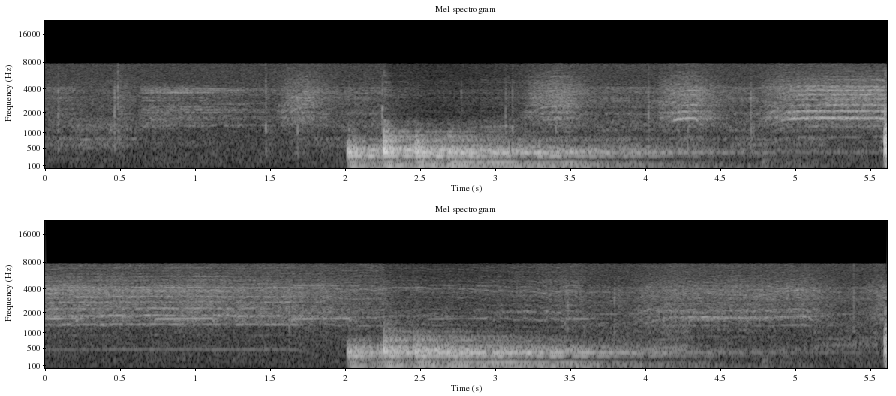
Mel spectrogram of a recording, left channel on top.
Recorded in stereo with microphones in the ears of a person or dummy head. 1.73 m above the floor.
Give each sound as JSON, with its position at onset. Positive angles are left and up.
{"t": 2.0, "sound": "knocking", "side_deg": 30, "distance_m": 2.0}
